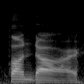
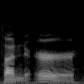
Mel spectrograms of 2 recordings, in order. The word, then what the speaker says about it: Thundar: you guys know who Thunder thundar not thunderer but thundar however you want to pronounce it it's thund and then R the scriptor guy that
